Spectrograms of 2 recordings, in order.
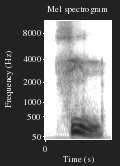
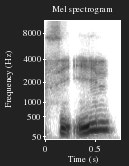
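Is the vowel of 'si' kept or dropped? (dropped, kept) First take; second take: dropped; kept. First: The vowel of si is dropped, one syllable. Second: Both vowels are said, as two separate words. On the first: The speaker calls it right. "Ahí hacemos la elisión" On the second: The speaker calls it wrong. "l'élision est nécessaire"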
